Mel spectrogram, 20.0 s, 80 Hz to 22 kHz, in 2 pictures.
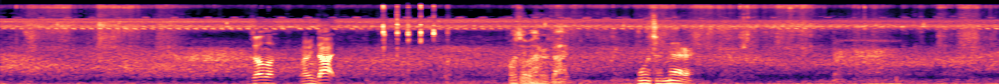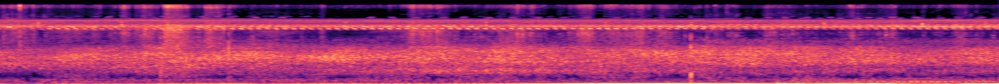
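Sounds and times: insects chirring in grass: 0:00.0 - 0:19.9.

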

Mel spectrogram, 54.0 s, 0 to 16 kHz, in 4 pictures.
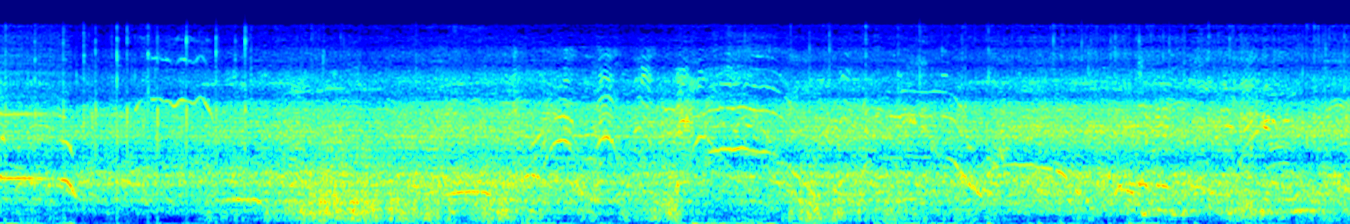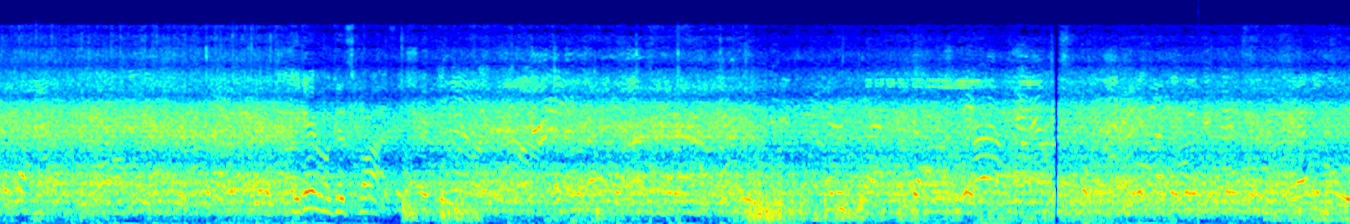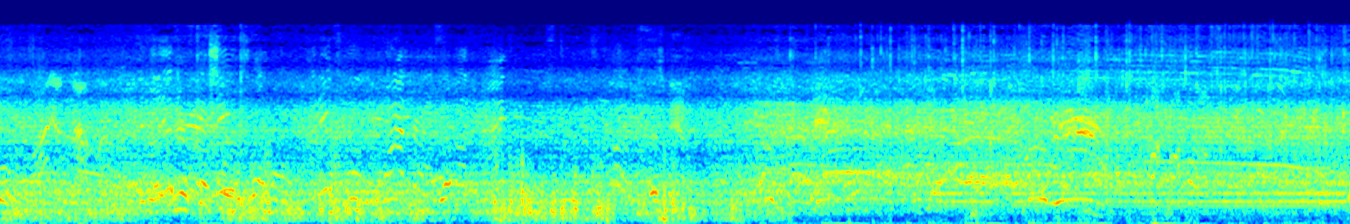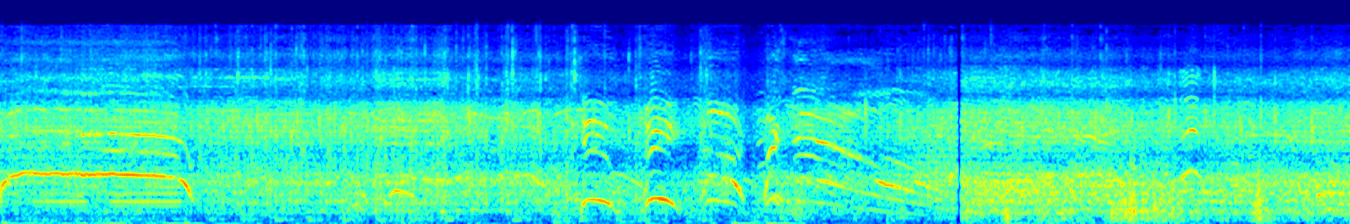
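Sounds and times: crowd talking and shouting: 0:00.0 - 0:54.0
loud shouts: 0:01.7 - 0:13.7, 0:45.6 - 0:50.0.

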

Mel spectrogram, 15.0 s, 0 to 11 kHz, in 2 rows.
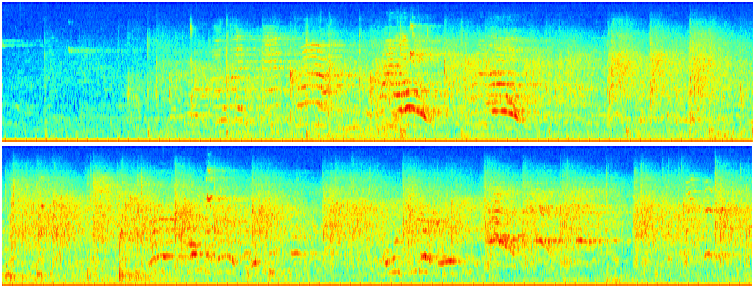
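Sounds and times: sneakers squeaking on floor: 0:00.0 - 0:01.2, 0:03.0 - 0:04.4, 0:08.5 - 0:10.0
crowd voices echoing: 0:01.6 - 0:15.0.

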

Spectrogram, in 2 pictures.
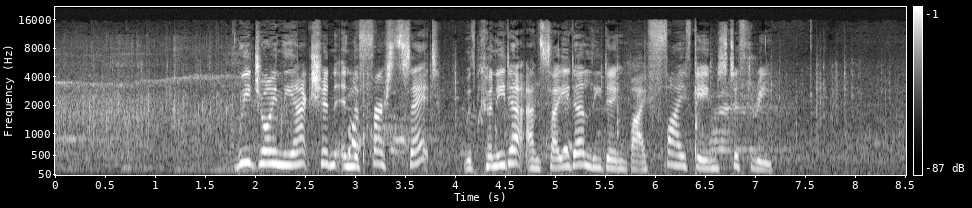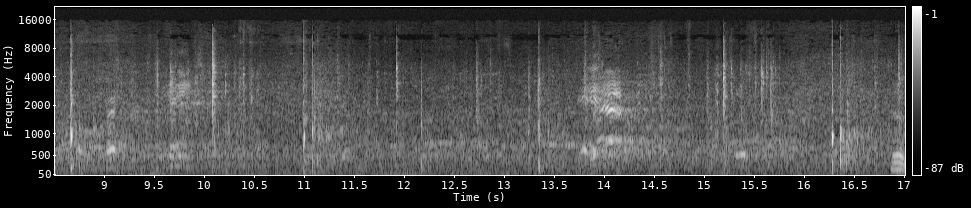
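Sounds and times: tennis ball hit by rackets: 0:11.0 - 0:11.3, 0:16.2 - 0:16.7.

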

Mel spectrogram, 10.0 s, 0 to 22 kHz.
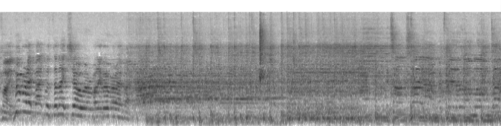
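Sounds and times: band music with guitar: 0:04.2 - 0:10.0.

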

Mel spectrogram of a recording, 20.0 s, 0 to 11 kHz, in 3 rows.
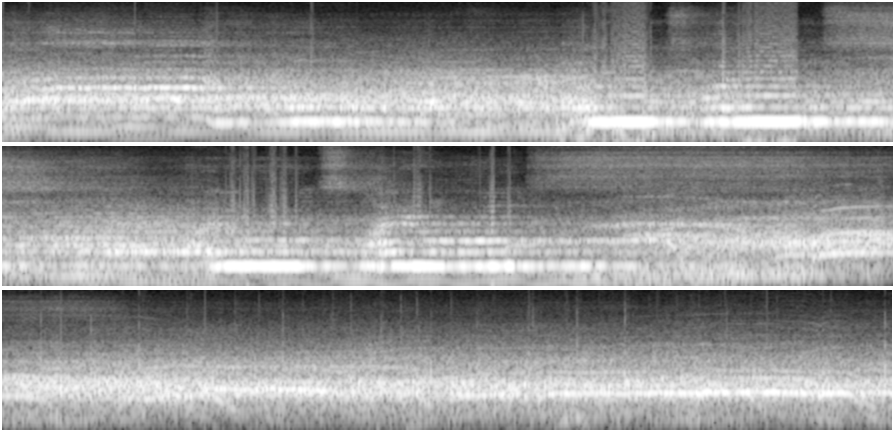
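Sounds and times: crowd cheering and whistling: 0:00.0 - 0:08.2, 0:10.5 - 0:20.0.

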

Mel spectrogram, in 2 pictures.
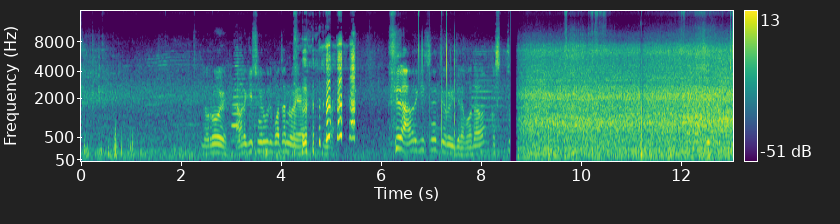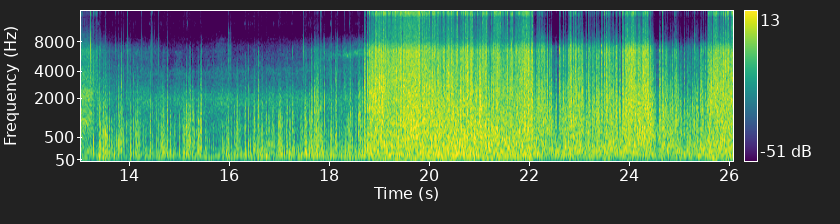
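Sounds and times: wind buffeting microphone: 0:00.0 - 0:07.6, 0:08.8 - 0:26.0.

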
